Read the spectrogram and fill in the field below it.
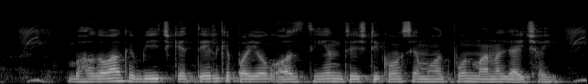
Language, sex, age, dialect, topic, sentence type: Magahi, male, 18-24, Western, agriculture, statement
